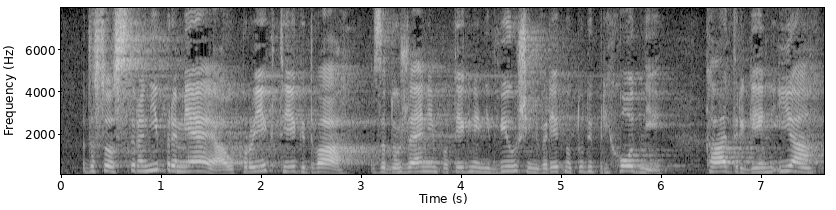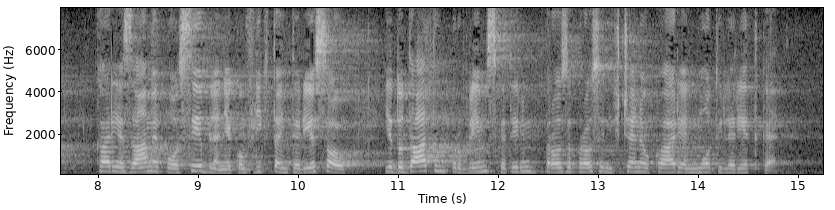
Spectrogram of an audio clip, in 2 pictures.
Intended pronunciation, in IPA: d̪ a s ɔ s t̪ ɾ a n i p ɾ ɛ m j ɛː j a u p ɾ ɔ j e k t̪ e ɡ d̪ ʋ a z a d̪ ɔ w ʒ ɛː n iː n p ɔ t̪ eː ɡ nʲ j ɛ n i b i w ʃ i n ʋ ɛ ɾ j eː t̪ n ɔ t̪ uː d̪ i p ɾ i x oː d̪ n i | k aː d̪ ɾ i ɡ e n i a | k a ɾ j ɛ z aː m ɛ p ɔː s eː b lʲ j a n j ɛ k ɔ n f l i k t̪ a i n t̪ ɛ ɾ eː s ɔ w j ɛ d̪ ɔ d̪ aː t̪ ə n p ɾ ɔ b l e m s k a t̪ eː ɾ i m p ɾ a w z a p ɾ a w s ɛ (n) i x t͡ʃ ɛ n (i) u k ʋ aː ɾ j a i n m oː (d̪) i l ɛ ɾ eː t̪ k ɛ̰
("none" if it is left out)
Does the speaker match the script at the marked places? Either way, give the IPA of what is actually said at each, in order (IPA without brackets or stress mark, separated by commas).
n, ɛ, t̪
